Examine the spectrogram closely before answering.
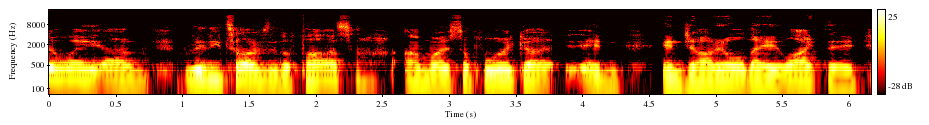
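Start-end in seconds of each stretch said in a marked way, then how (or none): none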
